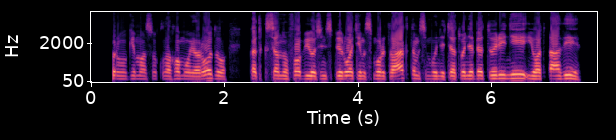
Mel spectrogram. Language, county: Lithuanian, Kaunas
